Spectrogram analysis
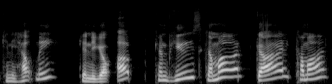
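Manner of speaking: high, rising pleas; sweet pleading voice climbing high. Shown as a demonstration. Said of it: "we kinda can go like".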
